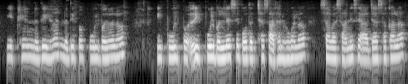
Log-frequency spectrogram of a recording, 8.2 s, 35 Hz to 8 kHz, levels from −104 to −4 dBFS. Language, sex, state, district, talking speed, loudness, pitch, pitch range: Bhojpuri, female, Uttar Pradesh, Varanasi, 205 wpm, -20 LUFS, 195 Hz, 185-200 Hz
